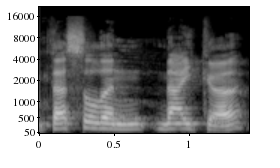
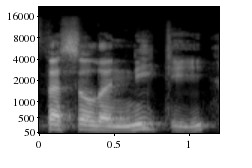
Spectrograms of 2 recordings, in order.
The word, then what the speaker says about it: Thessaloniki: This is Paul obviously writing to the church in Thessalonica. If you go there, they will tell you you're pronouncing it wrong. It's Thessaloniki. Whatever.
